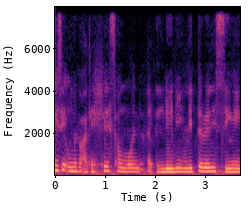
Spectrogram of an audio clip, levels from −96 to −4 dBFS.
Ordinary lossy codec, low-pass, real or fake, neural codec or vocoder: none; none; fake; codec, 16 kHz, 1 kbps, FreqCodec, larger model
